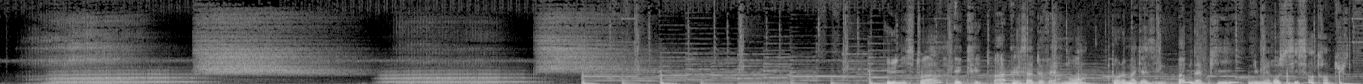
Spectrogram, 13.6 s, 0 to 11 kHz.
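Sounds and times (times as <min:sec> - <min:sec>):
bear snoring loudly: 0:00.1 - 0:02.4, 0:03.6 - 0:05.5
speech: 0:08.9 - 0:13.6.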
